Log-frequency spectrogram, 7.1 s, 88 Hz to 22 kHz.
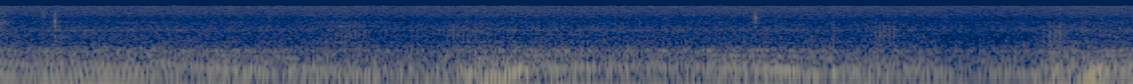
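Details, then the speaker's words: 2004 Mazda RX-8 rotary with low compression, after sitting about two weeks, warm after about 5 minutes near 1100 rpm: idle rises and sags about every two seconds with no throttle; owner suspects ECU sending too much or too little fuel, unconfirmed without wideband. "This is where I believe the ECU is sending too much fuel because it's seeing that it's warmed up."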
